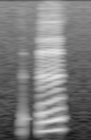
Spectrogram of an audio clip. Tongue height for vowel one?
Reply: mid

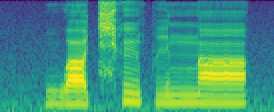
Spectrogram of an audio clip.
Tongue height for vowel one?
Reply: low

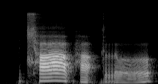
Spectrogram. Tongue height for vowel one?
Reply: low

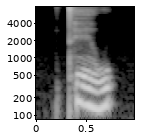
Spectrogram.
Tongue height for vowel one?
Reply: mid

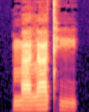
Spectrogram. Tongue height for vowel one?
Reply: low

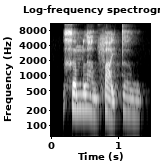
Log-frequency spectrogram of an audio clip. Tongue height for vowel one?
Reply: mid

